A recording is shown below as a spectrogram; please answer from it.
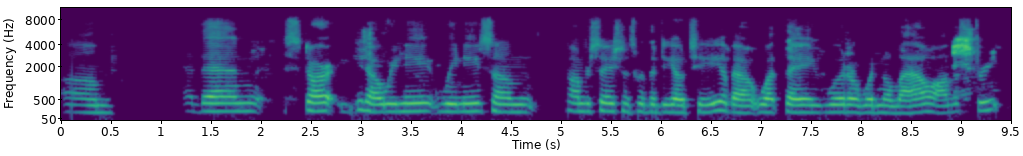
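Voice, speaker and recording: A committee chair speaking over a video call at a town meeting. The voice sits at a middling pitch and wanders through ideas out loud, stopping and restarting, padded with fillers. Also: level tone, unhurried, highs cut off. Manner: rambling, thinking aloud with many fillers.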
